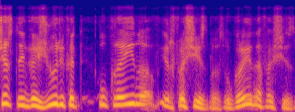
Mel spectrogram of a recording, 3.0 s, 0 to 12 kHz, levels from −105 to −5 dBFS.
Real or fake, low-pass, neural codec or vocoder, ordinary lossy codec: real; 7.2 kHz; none; Opus, 24 kbps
